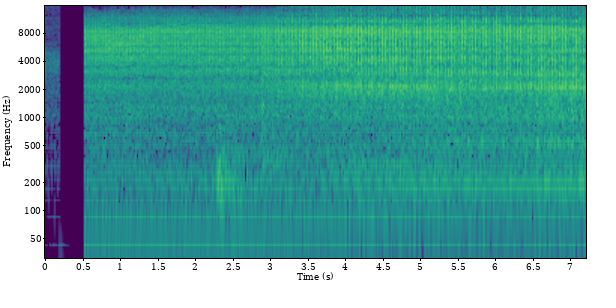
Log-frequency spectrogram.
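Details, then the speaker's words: Mitsubishi Pajero 4 with 4M41 3.2 diesel at idle: steady hard metallic knock about two to three per second over diesel clatter, not in rod rhythm; found loose balance shaft bushing plus worn rod bearings. "Как мы видим, звук не в такт шатуна, не типичный шатунный звук."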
